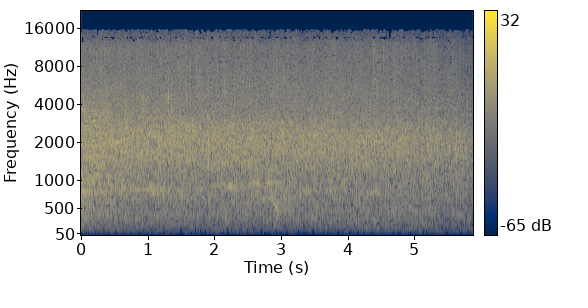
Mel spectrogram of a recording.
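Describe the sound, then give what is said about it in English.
Steady, dense clapping from a large church audience, a sustained wash of many hands applauding at once that holds loud and even, tapering slightly at the end. “Half of you might be clapping and the other half might not be because you haven't learned how to hear God obey yet.”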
